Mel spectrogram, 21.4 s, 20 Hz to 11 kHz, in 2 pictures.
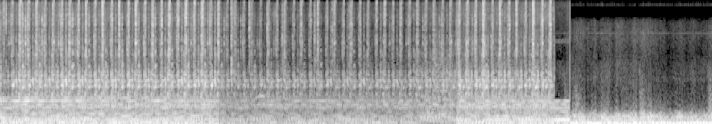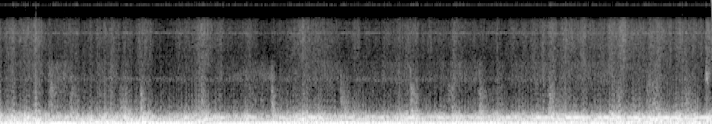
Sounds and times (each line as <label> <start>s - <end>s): Warp genedator 0.0s - 8.6s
